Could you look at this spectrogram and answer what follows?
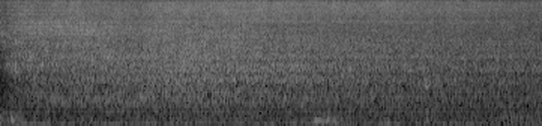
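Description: A loud, steady rush of hissing steam fills the whole clip as water hits a very hot pan while making radish sambar, with no talking.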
